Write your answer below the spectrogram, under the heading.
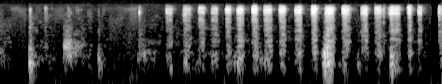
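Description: Whiteboard eraser wiped quickly back and forth across a whiteboard, faint. After a few scattered knocks, a steady run of short scrubbing strokes, about five a second, starts about two and a half seconds in.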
